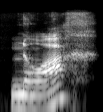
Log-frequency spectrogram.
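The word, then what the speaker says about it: נֹחַ: is is profit and then Noah Noah it has that sound at the end of it which we're kind of not used to in English but add an arc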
